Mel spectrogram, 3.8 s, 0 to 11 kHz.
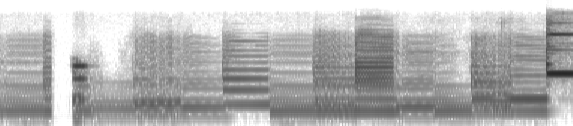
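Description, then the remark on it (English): A short, jazzy electronic riff generated from the chemical structure of vitamin B12, played from a phone: bright, buzzy synth notes that hop between pitches in a quick, uneven rhythm, with chord-like stabs and a higher held tone at the end. “So this is the chemical structure of vitamin B12. Turned into a jazzy little riff.”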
